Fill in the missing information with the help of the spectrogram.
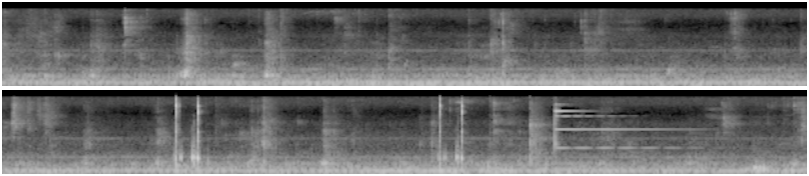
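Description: Faint eating by hand: fingers picking food off banana leaves and chewing, as scattered soft clicks and smacks over a steady low hum. A few sharper clicks come a little past halfway, and near the end a click with a short ringing clink.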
